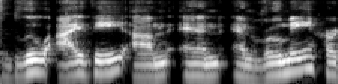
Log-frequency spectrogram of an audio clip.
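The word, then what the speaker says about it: Rumi: Beyonce's two daughters, Blue Ivy, um and and Roomie, her name is spelled R U M I.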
